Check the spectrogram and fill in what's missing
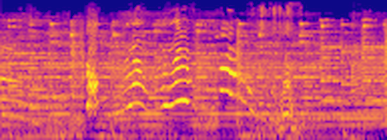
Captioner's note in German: zischt und jault dann; bellt und heult dann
